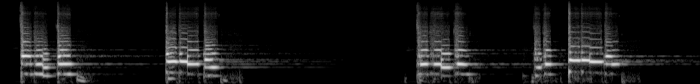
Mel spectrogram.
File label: Fast Funk Flute; Sonic Foundry (Sony Creative Software); Manhattan Flutes; The Funky Mama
